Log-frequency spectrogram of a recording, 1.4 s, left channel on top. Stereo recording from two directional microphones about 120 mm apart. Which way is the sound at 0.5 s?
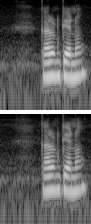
25° left (ahead or behind).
